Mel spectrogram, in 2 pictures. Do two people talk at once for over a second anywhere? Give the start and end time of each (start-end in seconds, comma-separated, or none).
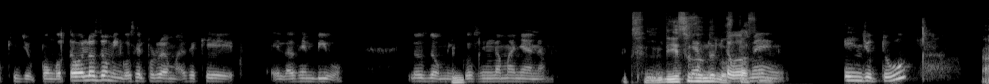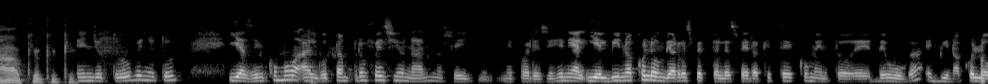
6.5-7.8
